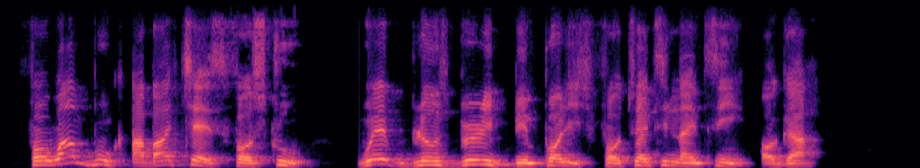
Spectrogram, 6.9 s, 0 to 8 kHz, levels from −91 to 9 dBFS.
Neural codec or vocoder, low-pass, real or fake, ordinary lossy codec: none; 7.2 kHz; real; Opus, 32 kbps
